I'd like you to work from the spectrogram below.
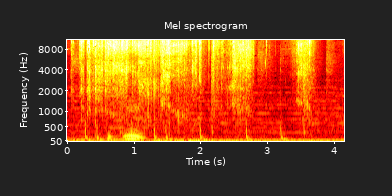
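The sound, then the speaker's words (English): Crisps cooked in coconut oil crunch loudly as they are bitten and chewed, giving many sharp, crackly crunches in an uneven rhythm. “Was that a good idea to eat my crisps in the middle of the advert?”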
